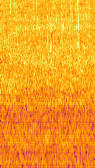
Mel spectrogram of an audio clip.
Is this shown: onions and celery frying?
no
